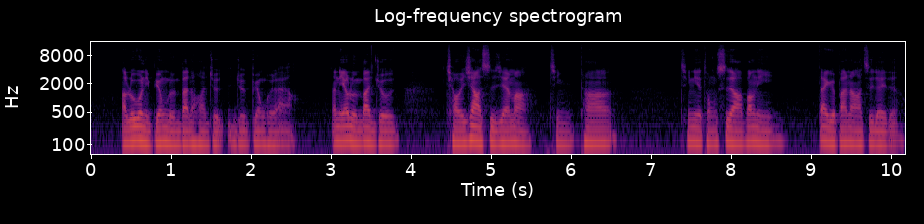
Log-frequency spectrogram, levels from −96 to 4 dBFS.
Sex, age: male, 20-39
